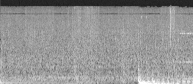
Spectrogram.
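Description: Branches rustle and scrape as someone pushes through bushes.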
